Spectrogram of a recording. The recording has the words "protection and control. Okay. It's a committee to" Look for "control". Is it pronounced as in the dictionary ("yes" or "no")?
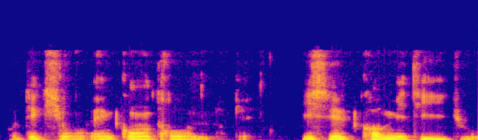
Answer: no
